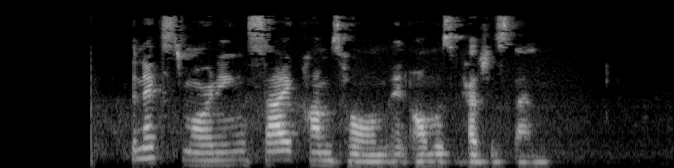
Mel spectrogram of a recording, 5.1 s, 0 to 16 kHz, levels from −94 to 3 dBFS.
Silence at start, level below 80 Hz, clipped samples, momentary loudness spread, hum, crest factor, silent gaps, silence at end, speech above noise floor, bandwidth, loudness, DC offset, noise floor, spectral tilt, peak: 1 s; -66 dBFS; under 0.1%; 12 LU; none; 22 dB; none; 0.95 s; 44 dB; 11.5 kHz; -28 LUFS; under 0.1%; -73 dBFS; -2.5 dB/octave; -8 dBFS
